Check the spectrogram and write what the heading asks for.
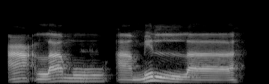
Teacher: Allahnya dibaca tipis karena harokat di depannya kasroh. Nah, kemudian lam fathah berdiri, mat tabi'i, tetapi karena bertemu dengan huruf terakhir yang dibaca sukun karena waqaf, maka menjadi mat arif lis sukun.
